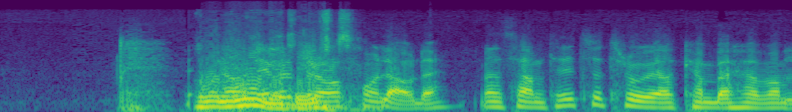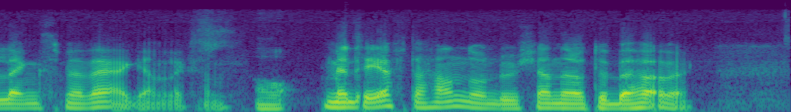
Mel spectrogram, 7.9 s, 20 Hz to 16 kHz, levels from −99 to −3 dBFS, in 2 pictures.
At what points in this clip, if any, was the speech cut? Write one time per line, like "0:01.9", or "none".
0:01.0
0:01.9
0:03.4
0:03.9
0:05.2
0:05.7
